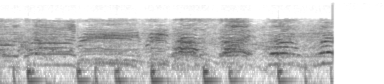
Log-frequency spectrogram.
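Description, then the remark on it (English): Loud crowd of protesters at the White House fence, waving the Palestinian flag and climbing the fence while Secret Service yells at them to get down, shouting together in a rhythmic, repeated chant, voices rising and falling in steady bursts before cutting off abruptly. “Waving the Palestinian flag, climbing the fence, while Secret Service yells at them to get down.”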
